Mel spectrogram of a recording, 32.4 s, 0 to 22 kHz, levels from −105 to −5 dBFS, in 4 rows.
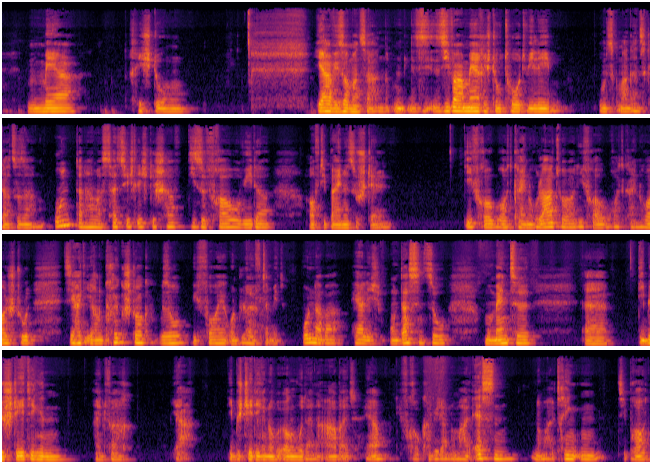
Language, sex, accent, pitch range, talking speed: German, male, German, 110-125 Hz, 160 wpm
